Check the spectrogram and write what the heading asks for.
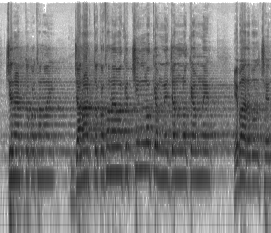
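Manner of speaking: high, loud sermon cry; impassioned high-pitched preaching; full-force preaching. Acted. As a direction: raise the voice and proclaim it to the crowd.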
